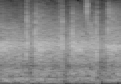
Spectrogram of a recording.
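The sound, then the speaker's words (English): A burst of steady applause from a group for mothers at a Mother's Day celebration, many hands clapping together in a dense, even patter that fills the whole moment with no voices over it. “Let's give them a round of applause to our moms.”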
